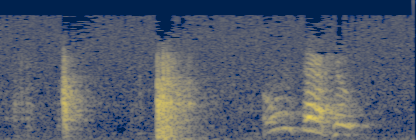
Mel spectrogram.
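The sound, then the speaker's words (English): An office fire-exit door opens with a short clack, then shuts with a heavier thud a moment later as someone leaves by it toward the emergency stairs; a voice briefly speaks afterward. “Oh, quickly, out that door, down the emergency stairs.”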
